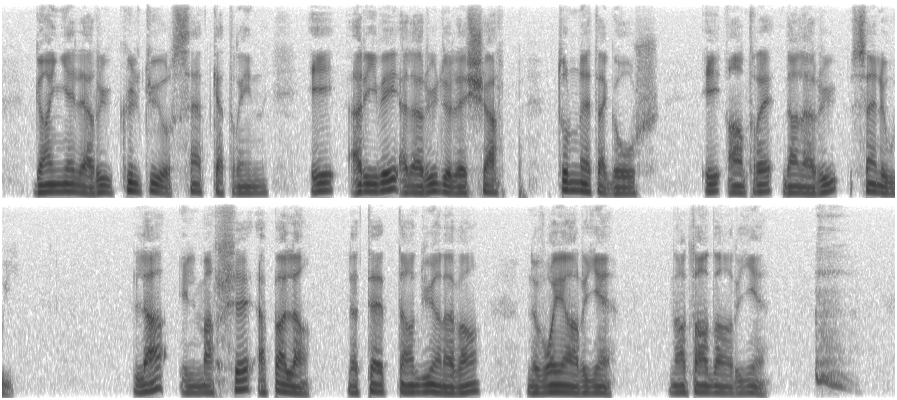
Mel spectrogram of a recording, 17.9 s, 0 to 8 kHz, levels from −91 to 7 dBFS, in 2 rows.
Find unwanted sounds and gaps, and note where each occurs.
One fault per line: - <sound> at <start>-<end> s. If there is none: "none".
- throat clearing at 17.0-17.5 s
